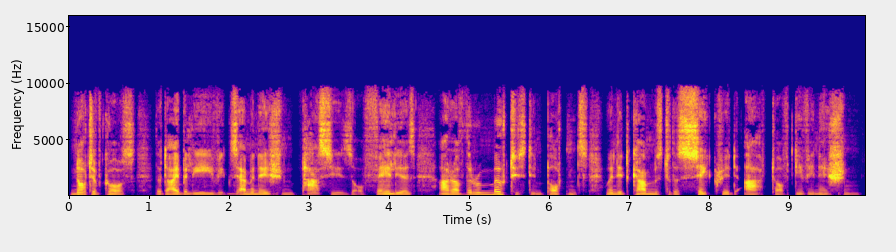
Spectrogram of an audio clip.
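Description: A misty, dreamy schoolmistress of divination played by a man for an audiobook. The voice is airy and lofty and drifts widely in pitch, trailing off delicately, in a dry close recording. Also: no echo, exaggerated voice. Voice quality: misty, breathy delivery.

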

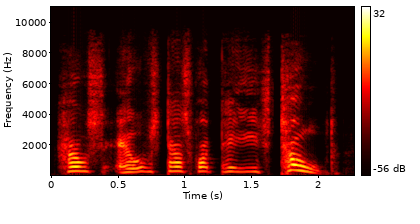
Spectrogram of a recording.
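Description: A man voicing a tiny, timid female house elf from a storybook, with a quivering squeak and meek, servile broken grammar. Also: fairly even intonation, slow pace, fairly bright tone, no room sound, full character voice. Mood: scolding, firm.

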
